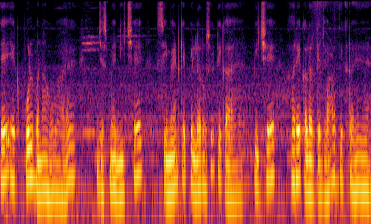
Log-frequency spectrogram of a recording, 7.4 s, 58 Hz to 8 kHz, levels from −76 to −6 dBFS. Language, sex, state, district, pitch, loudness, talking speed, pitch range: Hindi, male, Chhattisgarh, Korba, 120 Hz, -19 LUFS, 175 wpm, 115-150 Hz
